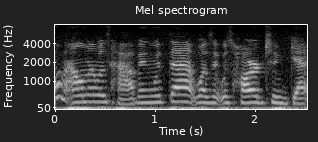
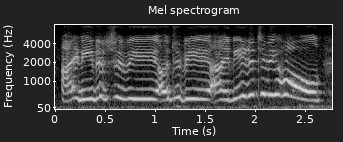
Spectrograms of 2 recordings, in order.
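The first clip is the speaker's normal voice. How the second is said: high, loud, rushed plea; desperate pleading; 8 semitones higher, 5 dB louder, faster than usual. Acted. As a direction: beg as if your life depends on it. NPC pleading insistently.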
